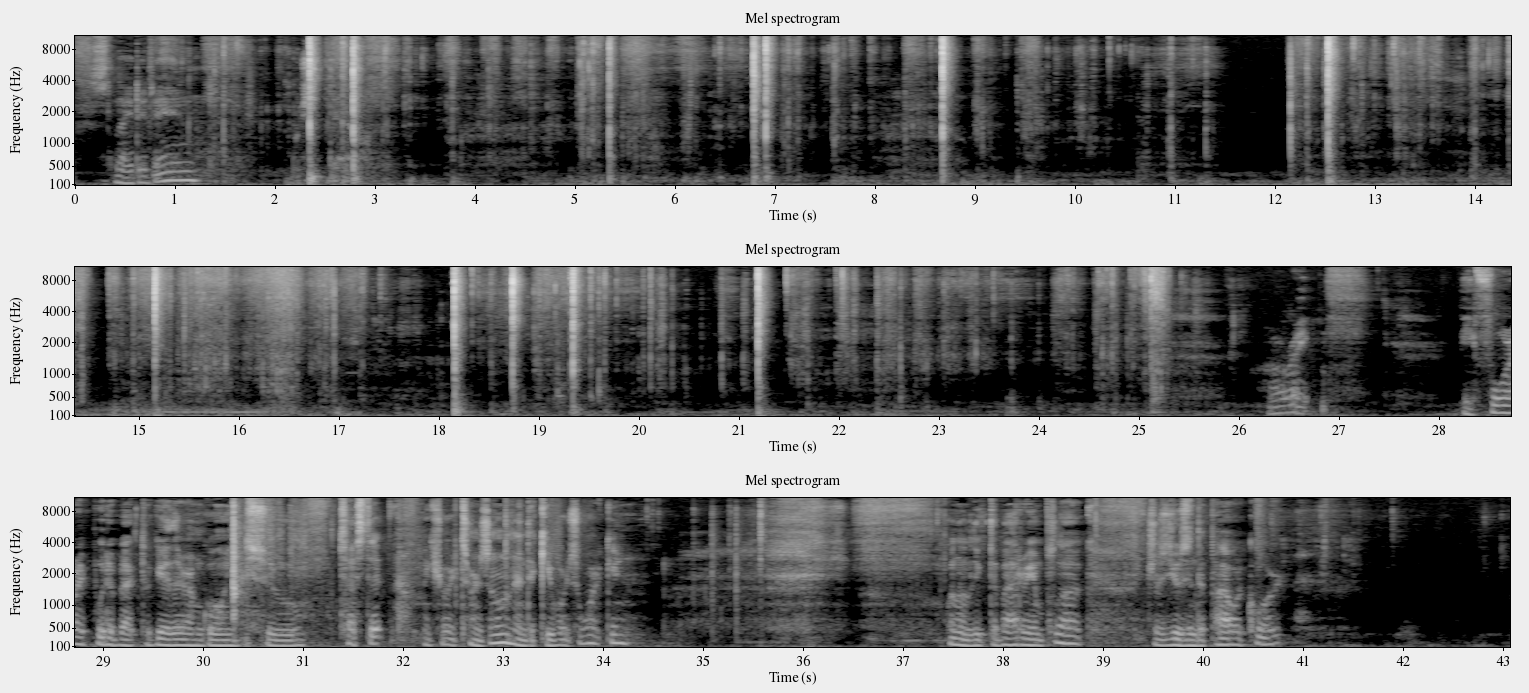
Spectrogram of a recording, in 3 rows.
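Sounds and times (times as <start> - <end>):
plastic laptop parts clicking: 4.5 - 11.4.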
